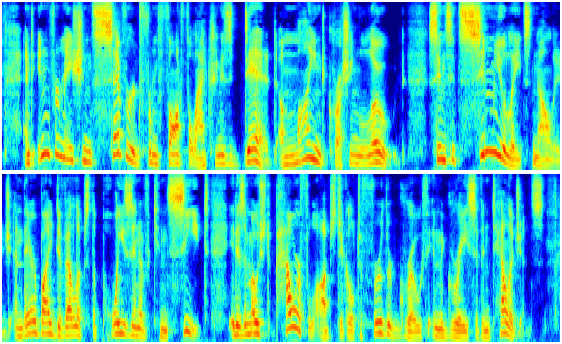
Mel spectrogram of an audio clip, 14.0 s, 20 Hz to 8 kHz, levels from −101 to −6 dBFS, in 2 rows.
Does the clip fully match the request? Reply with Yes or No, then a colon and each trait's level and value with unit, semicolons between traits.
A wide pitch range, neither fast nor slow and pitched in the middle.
Yes: wide, 7.5 semitones; average, 160 wpm; medium, 165 Hz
